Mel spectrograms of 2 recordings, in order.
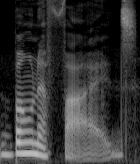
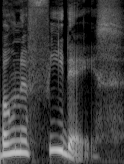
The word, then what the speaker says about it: bona fides: It was borrowed intact from Latin and it's spelled the same way B O N A and then a separate word fi ds. And in Latin you pronounce it bonafides and that literally means good faith.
